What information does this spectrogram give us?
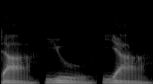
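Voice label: "tayuya", concatenated syllables; Affixing experiment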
